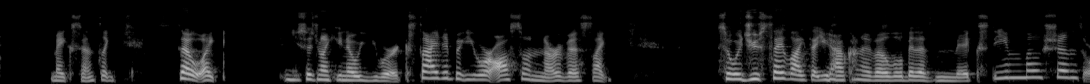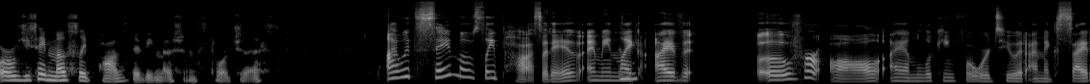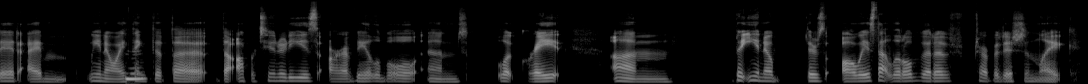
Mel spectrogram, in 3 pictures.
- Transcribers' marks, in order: "trepidation" said as "trepidition"
- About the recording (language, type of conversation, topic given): English, advice, How should I prepare for a major life change?
- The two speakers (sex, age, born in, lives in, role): female, 30-34, United States, United States, advisor; female, 40-44, United States, United States, user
